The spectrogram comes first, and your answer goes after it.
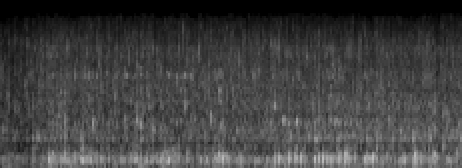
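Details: Kitchen sink drain with its island vent disconnected and a Studor air admittance valve fitted: water gurgles and trickles down in uneven splashes with no hiss or sucking from the vent, so it is venting and draining normally.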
